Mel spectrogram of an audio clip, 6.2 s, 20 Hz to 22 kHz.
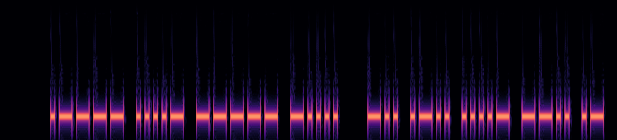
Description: Morse code, heard as a keyed tone, about 28 wpm, 700 Hz. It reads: 1406 DL4ZA
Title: Worked All Europe DX Contest - QTC Exchange - 28wpm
